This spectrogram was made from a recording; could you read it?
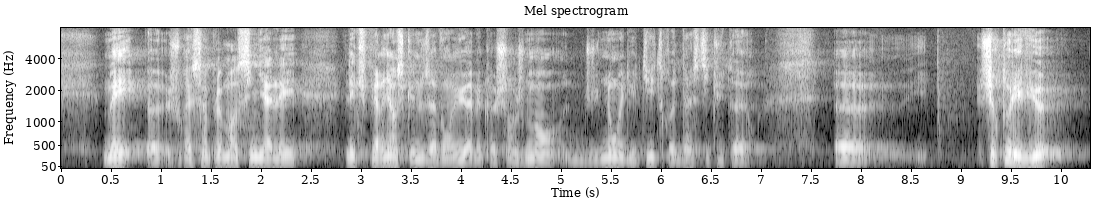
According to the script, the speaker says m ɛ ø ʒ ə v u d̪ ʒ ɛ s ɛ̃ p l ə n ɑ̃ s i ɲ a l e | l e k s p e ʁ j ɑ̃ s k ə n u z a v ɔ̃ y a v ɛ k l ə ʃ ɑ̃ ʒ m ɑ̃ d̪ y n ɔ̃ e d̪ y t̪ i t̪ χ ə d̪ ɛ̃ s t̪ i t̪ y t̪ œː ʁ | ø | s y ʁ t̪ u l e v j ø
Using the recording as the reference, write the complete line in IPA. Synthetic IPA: m ɛ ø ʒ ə v u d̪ ʁ ɛ s ɛ̃ p l ə m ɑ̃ s i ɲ a l e | l ɛ k s p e ʁ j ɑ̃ s k ə n u z a v ɔ̃ y a v ɛ k l ə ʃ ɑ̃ ʒ m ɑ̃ d̪ y n ɔ̃ e d̪ y t̪ i t̪ χ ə d̪ ɛ̃ s t̪ i t̪ y t̪ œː ʁ | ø | s y ʁ t̪ u l e v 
